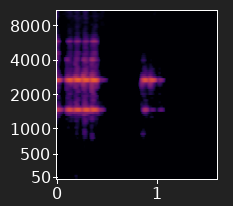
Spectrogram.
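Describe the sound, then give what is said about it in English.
An electronic alarm rings in a rapid, high-pitched pulsing trill for about half a second, pauses, then gives one shorter burst. No one speaks over it. “My message to Brian Cashman. Is just alarm. Like, wake the fuck up. It's literally this.”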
